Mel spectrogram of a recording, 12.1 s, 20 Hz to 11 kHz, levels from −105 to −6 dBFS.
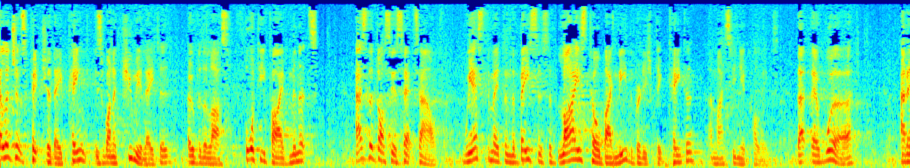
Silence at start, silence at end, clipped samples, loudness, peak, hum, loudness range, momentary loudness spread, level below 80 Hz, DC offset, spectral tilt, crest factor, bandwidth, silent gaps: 0 s; 0 s; under 0.1%; -22 LUFS; -4 dBFS; none; 3 LU; 11 LU; -46 dBFS; under 0.1%; -5.5 dB/octave; 18 dB; 10.5 kHz; none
